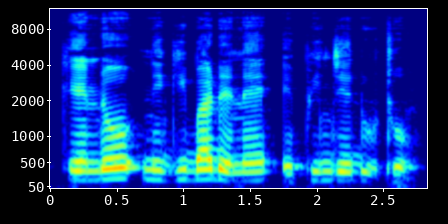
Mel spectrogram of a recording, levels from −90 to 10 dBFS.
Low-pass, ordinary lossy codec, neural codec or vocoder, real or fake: none; none; none; real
